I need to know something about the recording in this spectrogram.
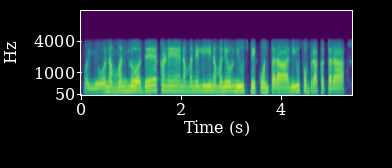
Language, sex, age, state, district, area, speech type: Kannada, female, 30-45, Karnataka, Mandya, rural, conversation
